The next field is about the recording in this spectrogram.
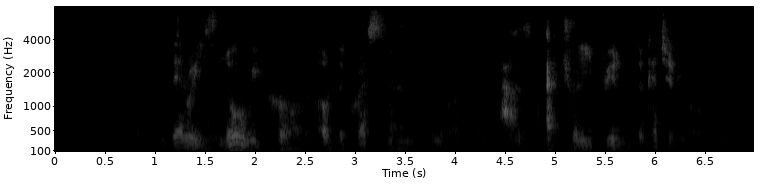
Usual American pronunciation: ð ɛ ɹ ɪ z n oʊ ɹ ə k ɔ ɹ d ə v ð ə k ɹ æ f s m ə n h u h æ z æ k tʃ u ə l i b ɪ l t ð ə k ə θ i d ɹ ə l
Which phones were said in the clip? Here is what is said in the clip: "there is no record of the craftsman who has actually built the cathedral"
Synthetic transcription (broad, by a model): ð ɛ ɹ ɪ z n oʊ ɹ ə k ɔ ɹ d ə v ð ə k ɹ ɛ s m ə n h u h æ z æ k tʃ u ə l i b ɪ l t ð ə k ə t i d ɹ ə l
